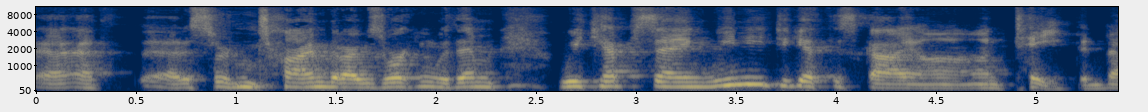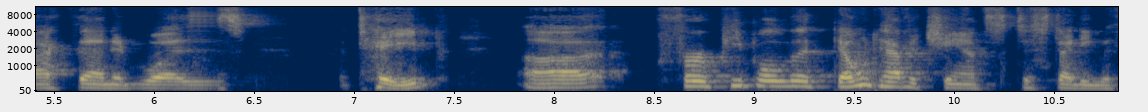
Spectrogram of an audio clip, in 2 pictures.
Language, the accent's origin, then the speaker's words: English; Palo Alto, California, United States; also born or lived in San Francisco, California; now in Mill Valley, United States; I grew up in the Bay Area in Palo Alto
